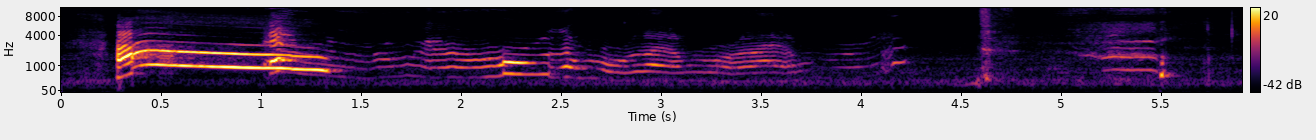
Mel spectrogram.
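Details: Puppy howl opening with a loud rising-then-falling wail, breaking into a wavering, quavering series of shorter warbled notes that fade, then a final brief whine.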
